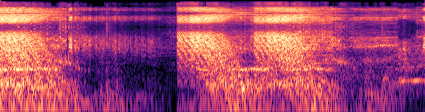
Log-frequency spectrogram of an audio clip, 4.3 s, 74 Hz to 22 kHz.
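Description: Doom 64 gunfire comes as dense, loud, rapid shots in two sustained bursts separated by a sharp break, each echoing boomily, with no voice over them.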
